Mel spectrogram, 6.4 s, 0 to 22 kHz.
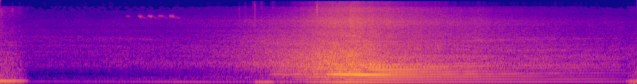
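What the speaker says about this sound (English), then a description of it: "you do get this drone, you get this resonance in here all the time" A road-legal 1995 Ferrari F355 Challenge heard from inside the cabin: a low engine drone that builds into a loud, resonant rev with rising harmonics, peaks, then eases back to a steady hum.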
